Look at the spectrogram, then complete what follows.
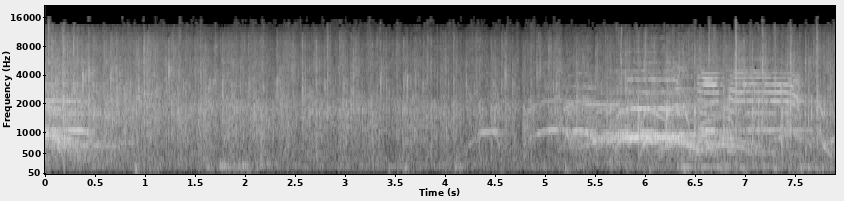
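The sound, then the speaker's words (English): An audience breaks into sustained, dense applause for Sutton Foster, star of a comedy series, a steady wash of many hands clapping, with excited whoops and cheers swelling louder over the final few seconds. “Everybody give her a big round of applause.”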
